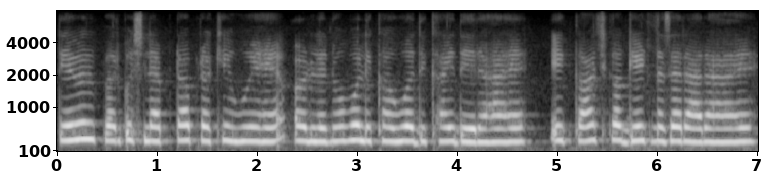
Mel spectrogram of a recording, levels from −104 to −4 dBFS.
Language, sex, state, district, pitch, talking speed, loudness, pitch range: Hindi, female, Bihar, Bhagalpur, 295 Hz, 195 wpm, -23 LUFS, 285-305 Hz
